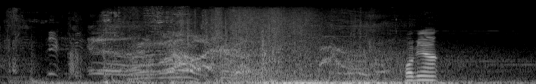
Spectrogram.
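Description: Heavy axe blows strike and clash in a fierce fight.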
